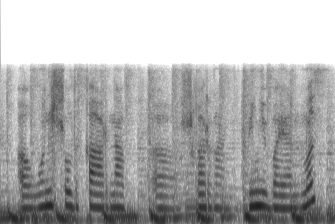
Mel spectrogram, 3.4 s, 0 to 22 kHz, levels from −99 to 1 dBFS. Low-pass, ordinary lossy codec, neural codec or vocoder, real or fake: 7.2 kHz; Opus, 16 kbps; none; real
